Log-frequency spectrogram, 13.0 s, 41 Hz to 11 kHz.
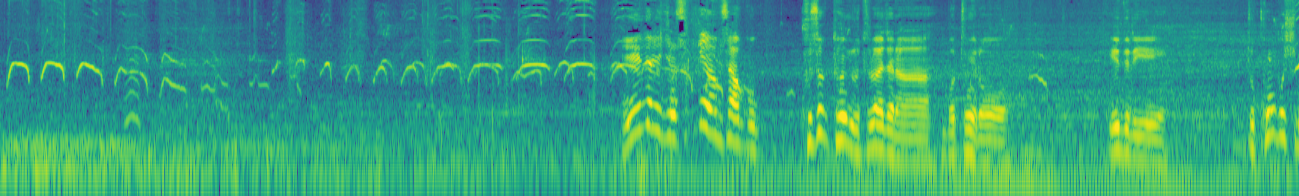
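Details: Puppies 24 days old make a run of short, arched, high squeals, repeated quickly. A person then starts talking, and music plays in the background.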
